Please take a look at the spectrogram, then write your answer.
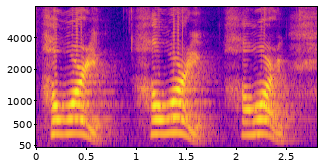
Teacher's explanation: você vai dar ênfase para o how, para as palavrinhas com WH, tá? Então você, how are you? E o you vai cair a entonação.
